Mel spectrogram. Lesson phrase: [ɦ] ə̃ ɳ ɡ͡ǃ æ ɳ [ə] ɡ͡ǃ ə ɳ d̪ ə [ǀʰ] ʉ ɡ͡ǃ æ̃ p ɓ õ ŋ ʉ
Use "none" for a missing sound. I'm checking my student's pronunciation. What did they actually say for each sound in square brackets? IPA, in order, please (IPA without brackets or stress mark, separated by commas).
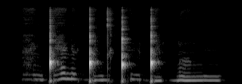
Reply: ɦ, ɯ, ǃʰ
